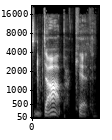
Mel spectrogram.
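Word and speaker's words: dopp kit: It's Dop kit. D-O-P-P kit.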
